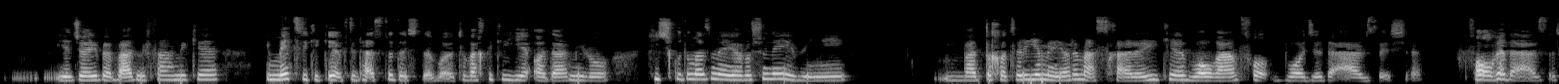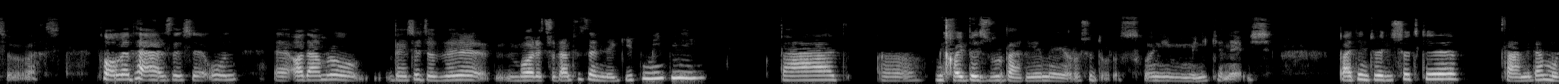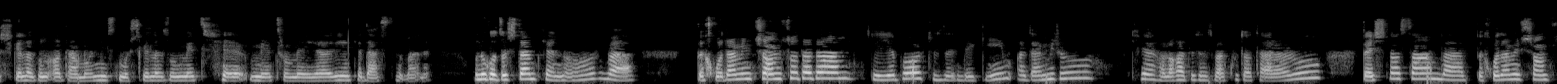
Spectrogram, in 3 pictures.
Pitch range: 185-245 Hz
